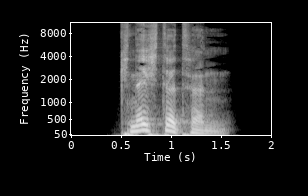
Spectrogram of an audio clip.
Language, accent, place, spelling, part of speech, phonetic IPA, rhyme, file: German, Germany, Berlin, knechteten, verb, [ˈknɛçtətn̩], -ɛçtətn̩, De-knechteten.ogg
- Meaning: inflection of knechten: 1. first/third-person plural preterite 2. first/third-person plural subjunctive II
